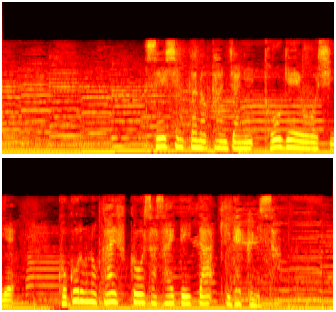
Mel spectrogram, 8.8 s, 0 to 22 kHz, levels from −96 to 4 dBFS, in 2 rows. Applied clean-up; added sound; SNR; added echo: none; none; none; none.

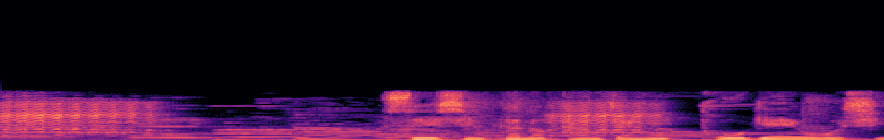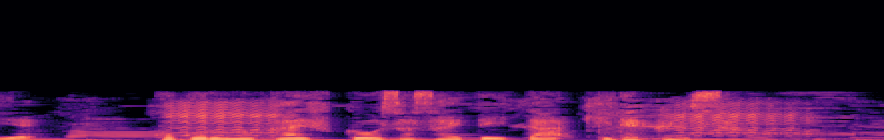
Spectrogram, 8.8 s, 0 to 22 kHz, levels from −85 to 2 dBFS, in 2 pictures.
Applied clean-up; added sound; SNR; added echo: classical method log-MMSE.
